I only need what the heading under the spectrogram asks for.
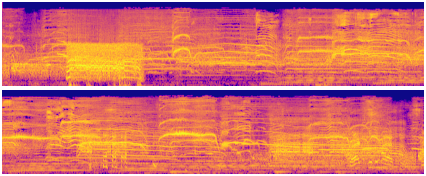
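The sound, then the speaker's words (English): Several people screaming: an intense burst of screaming opens, followed by continuing loud, varied shouts, whoops and yells from multiple voices. “I think everyone could use a nice scream about that. Oh, I could scream about that. Go for it.”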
